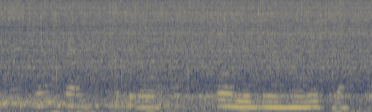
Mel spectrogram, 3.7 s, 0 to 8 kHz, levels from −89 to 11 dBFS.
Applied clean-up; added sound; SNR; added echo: none; Sink (filling or washing) / Liquid; -1 dB; none.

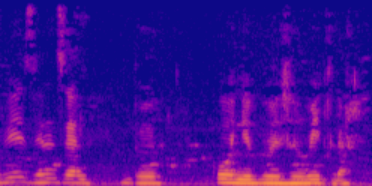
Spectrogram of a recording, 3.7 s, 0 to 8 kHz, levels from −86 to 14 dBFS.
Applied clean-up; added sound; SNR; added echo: none; none; none; none.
